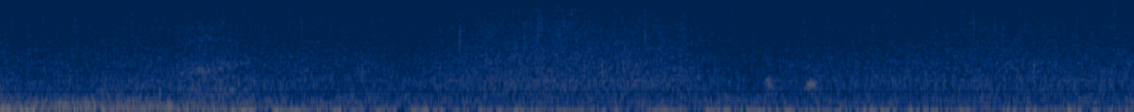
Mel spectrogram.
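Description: Rain storm in a Minecraft-style video game, a steady, dense hiss of rainfall on surfaces, moderately loud and unbroken, with no voices over it.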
